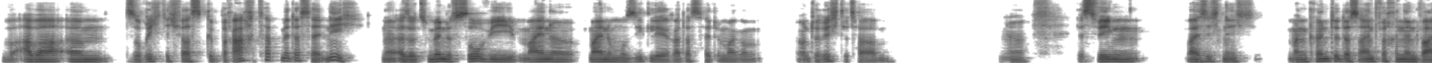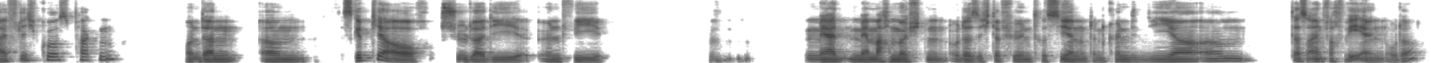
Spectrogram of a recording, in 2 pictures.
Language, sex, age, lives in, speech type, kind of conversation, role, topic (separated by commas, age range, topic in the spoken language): German, male, 30-34, Germany, conversation, unstructured, none, Ist das Schulsystem deiner Meinung nach zu altmodisch?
